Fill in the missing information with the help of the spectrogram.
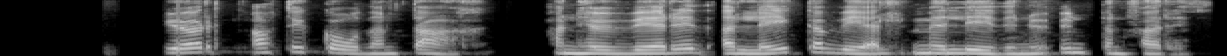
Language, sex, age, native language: Icelandic, female, 40-49, Icelandic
